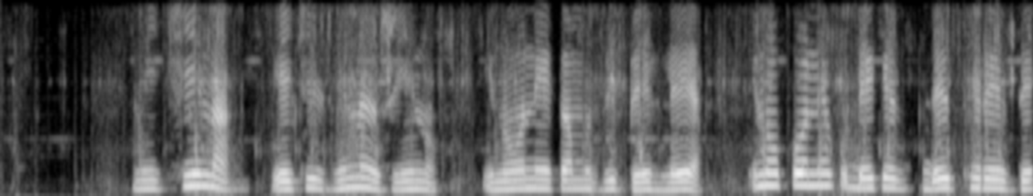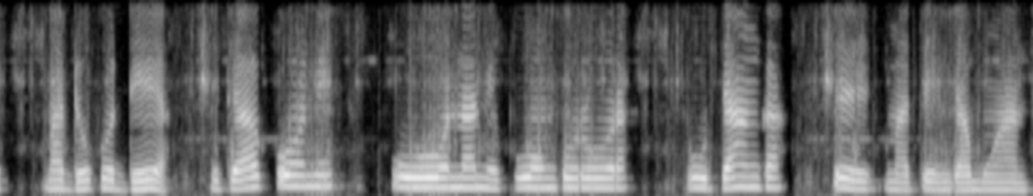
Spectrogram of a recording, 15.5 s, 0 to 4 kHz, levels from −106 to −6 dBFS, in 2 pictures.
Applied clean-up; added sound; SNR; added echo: neural separator model SepFormer DNS4.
